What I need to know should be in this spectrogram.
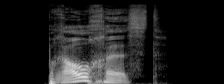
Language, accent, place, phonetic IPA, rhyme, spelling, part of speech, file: German, Germany, Berlin, [ˈbʁaʊ̯xəst], -aʊ̯xəst, brauchest, verb, De-brauchest.ogg
- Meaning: second-person singular subjunctive I of brauchen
